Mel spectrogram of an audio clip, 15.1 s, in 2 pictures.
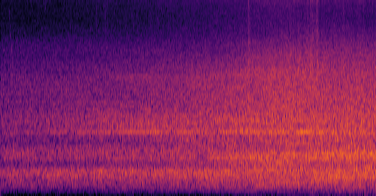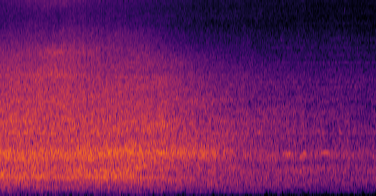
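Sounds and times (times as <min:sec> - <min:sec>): train wheels running past: 0:00.0 - 0:15.0.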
